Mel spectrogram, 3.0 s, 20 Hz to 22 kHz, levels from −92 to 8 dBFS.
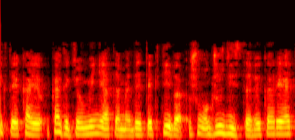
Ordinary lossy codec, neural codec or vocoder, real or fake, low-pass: MP3, 32 kbps; codec, 16 kHz, 16 kbps, FreqCodec, smaller model; fake; 7.2 kHz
